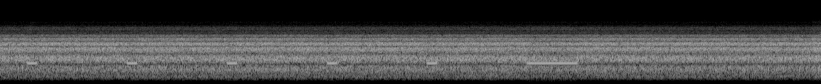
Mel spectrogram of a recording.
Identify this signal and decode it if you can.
Radio time signal (six pips, as the Greenwich Time Signal), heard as pips, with radio hiss and a squelch burst at the end.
